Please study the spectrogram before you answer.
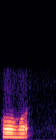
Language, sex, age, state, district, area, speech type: Manipuri, female, 18-30, Manipur, Churachandpur, rural, conversation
